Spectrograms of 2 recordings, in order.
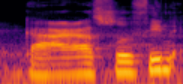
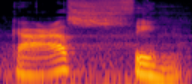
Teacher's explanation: സ്വാദിനും ഖൽഖല കൊടുക്കേണ്ടതില്ലല്ലോ, കൊടുക്കാതെയാണ് ഓതേണ്ടത്. കഅസ്ഫിൻ എന്നല്ല, കഅസ്ഫിൻ.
